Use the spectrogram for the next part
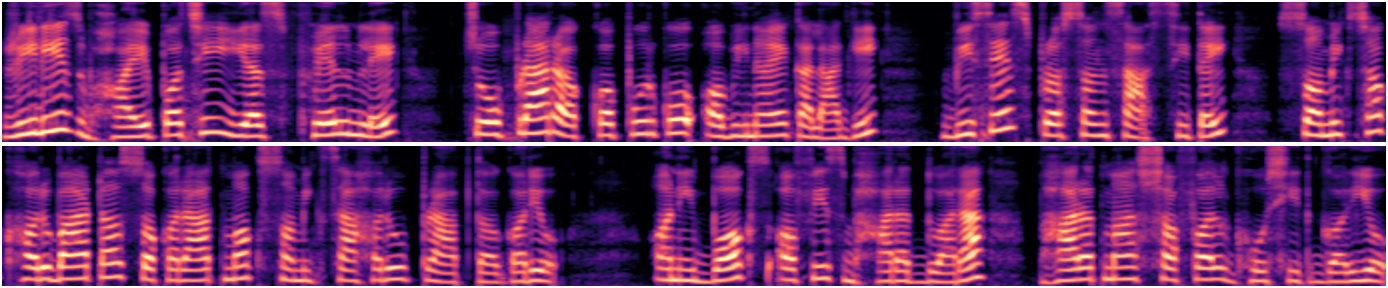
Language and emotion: Nepali, neutral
